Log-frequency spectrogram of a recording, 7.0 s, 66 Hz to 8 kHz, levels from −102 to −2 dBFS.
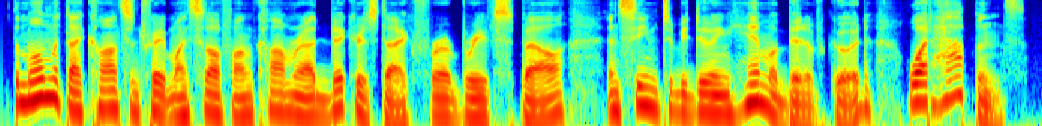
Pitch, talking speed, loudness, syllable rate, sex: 115 Hz, 205 wpm, -19 LUFS, 5.6 syllables/s, male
